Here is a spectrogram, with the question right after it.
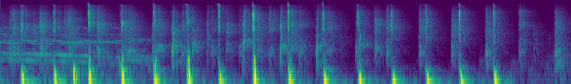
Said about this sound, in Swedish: Så vi ger henne en stor applåd. Hela Malmö, kom igen!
